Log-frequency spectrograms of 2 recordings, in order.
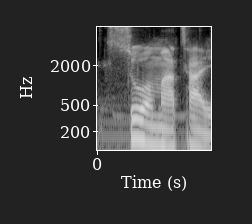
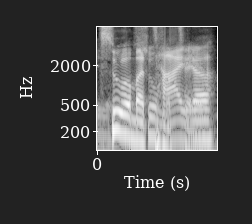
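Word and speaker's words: Suamataia: Suumataya. Sumataya.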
